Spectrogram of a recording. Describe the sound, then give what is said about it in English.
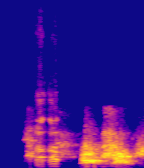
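A dog barks twice in quick, sharp bursts, then lets out a longer, drawn-out vocalization, with voices mixed in around it. “What dog is this?”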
